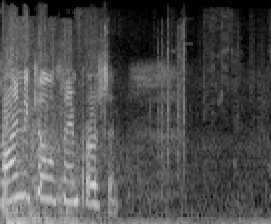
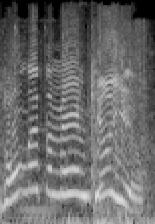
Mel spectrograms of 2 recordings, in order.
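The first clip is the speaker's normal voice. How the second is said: normal talking voice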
